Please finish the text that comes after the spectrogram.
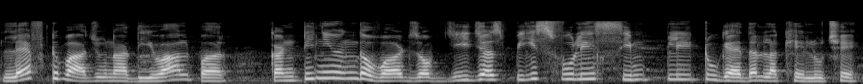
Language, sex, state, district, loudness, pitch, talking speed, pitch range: Gujarati, male, Gujarat, Valsad, -17 LUFS, 185 Hz, 105 wpm, 165-245 Hz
